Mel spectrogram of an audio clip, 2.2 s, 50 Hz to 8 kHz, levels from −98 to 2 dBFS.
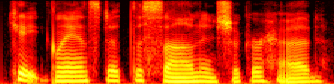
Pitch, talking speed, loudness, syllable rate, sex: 155 Hz, 240 wpm, -17 LUFS, 4.7 syllables/s, female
